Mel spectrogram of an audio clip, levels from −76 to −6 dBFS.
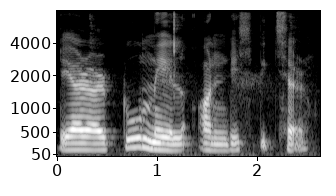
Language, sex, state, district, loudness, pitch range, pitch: English, male, Assam, Kamrup Metropolitan, -15 LUFS, 130-140 Hz, 135 Hz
